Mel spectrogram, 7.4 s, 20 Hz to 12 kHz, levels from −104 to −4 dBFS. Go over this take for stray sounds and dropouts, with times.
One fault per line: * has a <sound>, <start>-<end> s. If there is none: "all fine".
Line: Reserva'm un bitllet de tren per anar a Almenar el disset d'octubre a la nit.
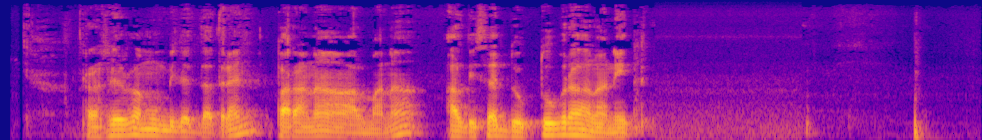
all fine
